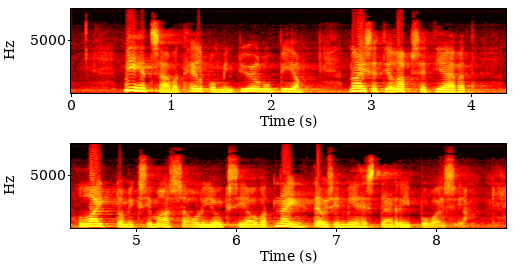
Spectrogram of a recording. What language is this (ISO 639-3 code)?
fin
